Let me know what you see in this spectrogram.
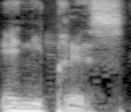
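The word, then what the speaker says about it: Ypres: Aunque se escribe IP R e s, la pronunciación francesa es IPRES. Aún así, los ingleses que lucharon allí a menudo llamaban a la ciudad wipers.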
